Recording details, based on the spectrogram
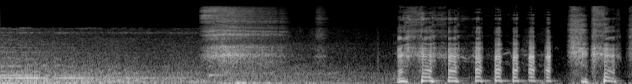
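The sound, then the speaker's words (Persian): A train rumbles in on the rails, a low roar building into a loud hissing rush, then a rapid series of sharp, rhythmic clanks and squeals as it passes. “یه قطار داره میاد، بلم کن. باید از روی ریل بریم کنار.”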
